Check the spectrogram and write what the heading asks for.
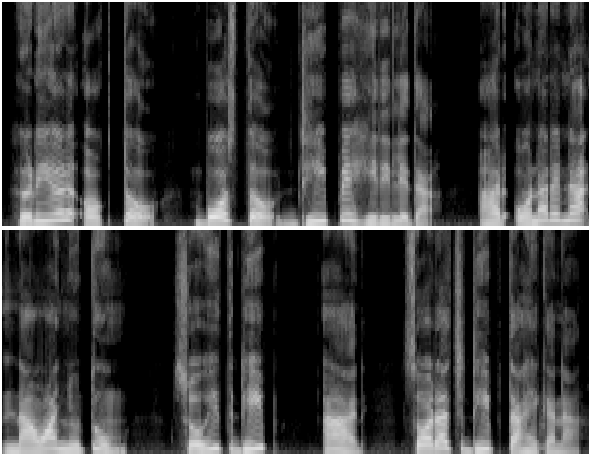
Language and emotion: Santali, neutral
